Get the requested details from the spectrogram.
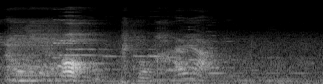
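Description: A short electronic game jingle plays through a television speaker.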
